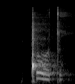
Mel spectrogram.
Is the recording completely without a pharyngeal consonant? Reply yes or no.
yes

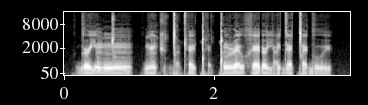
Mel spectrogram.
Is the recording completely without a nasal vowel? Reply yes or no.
no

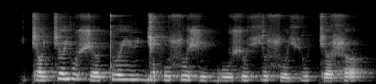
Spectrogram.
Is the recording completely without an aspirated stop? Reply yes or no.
yes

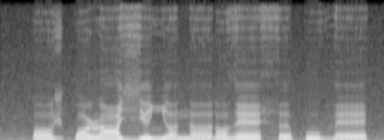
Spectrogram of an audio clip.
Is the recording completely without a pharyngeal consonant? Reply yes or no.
yes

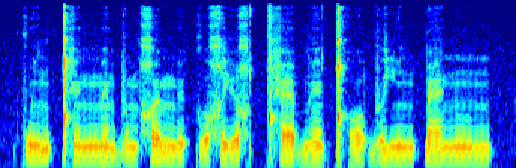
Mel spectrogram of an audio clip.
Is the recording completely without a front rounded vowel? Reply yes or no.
no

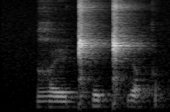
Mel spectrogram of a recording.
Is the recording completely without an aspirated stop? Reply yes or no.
no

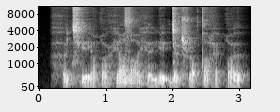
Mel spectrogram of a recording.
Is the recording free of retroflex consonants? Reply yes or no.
no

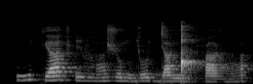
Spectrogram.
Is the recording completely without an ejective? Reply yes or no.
no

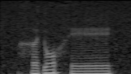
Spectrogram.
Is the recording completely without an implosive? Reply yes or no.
no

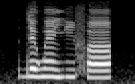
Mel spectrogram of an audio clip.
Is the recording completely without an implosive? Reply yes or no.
yes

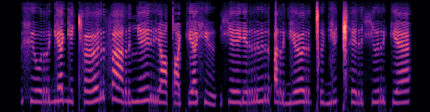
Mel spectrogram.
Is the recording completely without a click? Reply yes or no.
no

